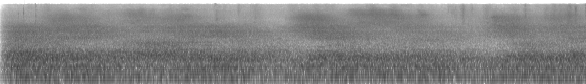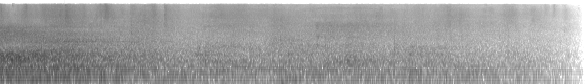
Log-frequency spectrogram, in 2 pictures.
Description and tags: massive murmur in cathedral
A massive murmur of a few hundred people in a big Gothic cathedral in Zagreb.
